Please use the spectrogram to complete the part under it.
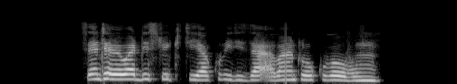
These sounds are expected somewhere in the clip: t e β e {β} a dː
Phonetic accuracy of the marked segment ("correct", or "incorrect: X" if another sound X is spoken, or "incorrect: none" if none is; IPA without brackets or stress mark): incorrect: w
